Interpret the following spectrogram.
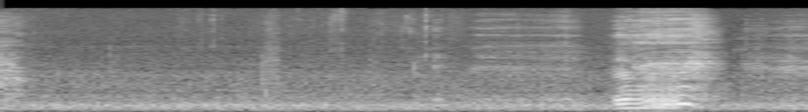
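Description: A man clears his throat once, harshly, about three seconds in, his mouth burning from an extremely spicy curry.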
